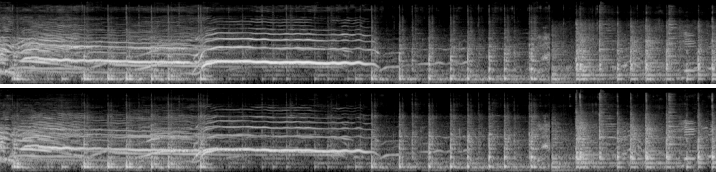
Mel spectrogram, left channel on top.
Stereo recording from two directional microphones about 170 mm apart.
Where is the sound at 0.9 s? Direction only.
40° left (ahead or behind).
